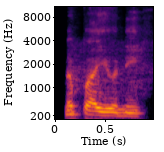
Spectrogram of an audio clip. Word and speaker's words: Napayuni: Napayuni. I think the stress is on the first A, Jonathan.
